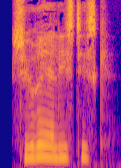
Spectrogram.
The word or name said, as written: surrealistisk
